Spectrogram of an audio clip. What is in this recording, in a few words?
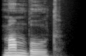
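"mumbled", British English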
